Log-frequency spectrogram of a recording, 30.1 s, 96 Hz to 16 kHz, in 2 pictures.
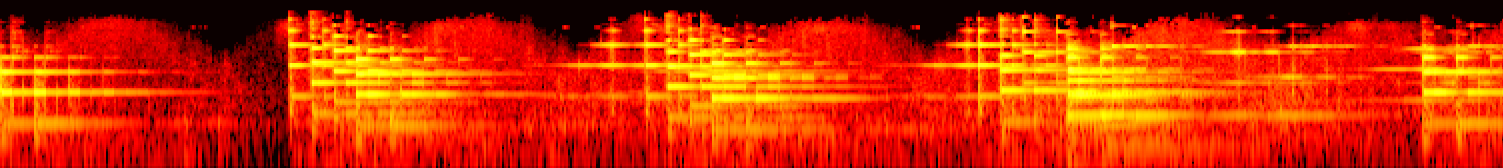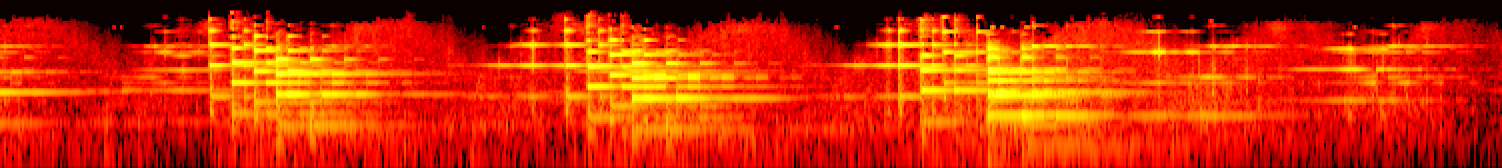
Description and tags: Tape Bowls 1
Banging on some bowls through a nice tape recorder then processed through ableton live
Ambient, Atmosphere, Bowls, Breathing, Dark, Delay, Echo, Eerie, Electronic, Filter, Movie, Noise, Processed, Reverse, Saturation, Space, Strange, Tape, bells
